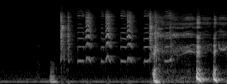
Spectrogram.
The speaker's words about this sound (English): It squeaks as well. It nearly didn't work there as well. I couldn't find it, to be honest. Find the button. You did find it in the end.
